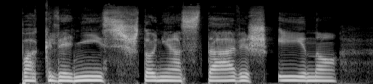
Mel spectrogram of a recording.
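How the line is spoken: Dying moan. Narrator (Russian): простонала черноглазая Малало, обдав его жарким предсмертным дыханием

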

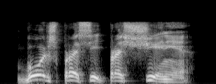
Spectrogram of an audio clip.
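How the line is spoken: Growled in face. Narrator (Russian): прорычал он мне в лицо

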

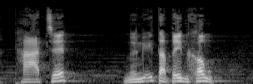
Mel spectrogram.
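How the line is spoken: Loud mocking laugh. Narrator (Vietnamese): Thần tôn cười lớn một tiếng

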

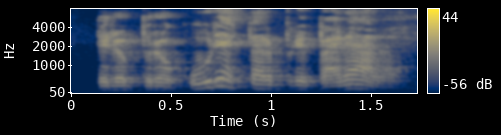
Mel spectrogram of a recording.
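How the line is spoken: Growled reply. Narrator (Spanish): contesta él con un gruñido

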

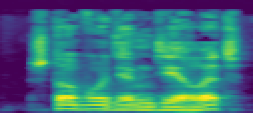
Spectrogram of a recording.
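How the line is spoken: Plain. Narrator (Russian): Наконец спросил он

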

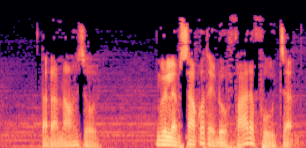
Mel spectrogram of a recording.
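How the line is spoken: Muttering. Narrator (Vietnamese): lẩm bẩm

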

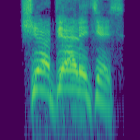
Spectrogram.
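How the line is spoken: Loud bark. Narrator (Russian): рявкнул на весь зал

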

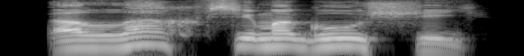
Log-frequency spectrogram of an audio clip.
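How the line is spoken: Desperate exclamation. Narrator (Russian): воскликнул отчаянным голосом

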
